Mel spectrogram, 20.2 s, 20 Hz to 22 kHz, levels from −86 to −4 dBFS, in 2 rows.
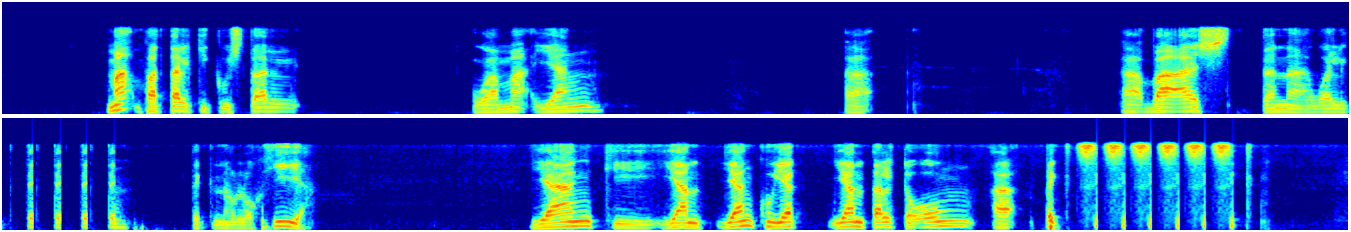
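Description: Speech heard through heavy Opus voice compression, with two bursts of a CD stuck on one turn. Throughout, nothing is present above about 8.4 kHz, which fits Opus's wideband mode, and the voice sounds muffled, hoarse and faintly robotic. That character points to the SILK linear-prediction coder running at a low bitrate, around 10 kbps, and coding the excitation coarsely. A plain low-pass filter would dull the top end but leave the voice smooth. A transform codec such as MP3 would add swirly, watery artefacts rather than this rasp. The skips come at 10.34 to 10.94 s, where the same 0.2 s slice plays 3 times, and at 18.32 to 19.33 s, where the same 0.2 s slice plays 5 times. Each jump back carries a brief mute, and the repeats are fast and perfectly even, like a laser thrown back to the same spot on every turn of a scratched disc. A network or buffer glitch that replays audio tends to repeat a much shorter fragment, without the clean mute at each return.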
